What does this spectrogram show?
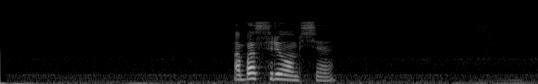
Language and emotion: Russian, angry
